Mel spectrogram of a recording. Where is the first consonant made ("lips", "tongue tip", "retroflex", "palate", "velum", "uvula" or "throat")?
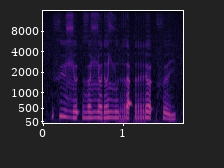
lips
